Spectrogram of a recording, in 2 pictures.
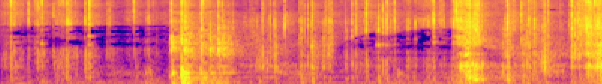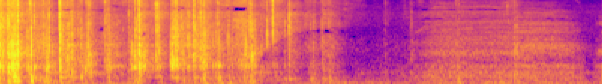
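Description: Scissors snip a foil trading-card pack about a second in, then the foil wrapper crinkles and tears as it is pulled apart. The crinkling is loudest about three to four seconds in and dies away about six seconds in.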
